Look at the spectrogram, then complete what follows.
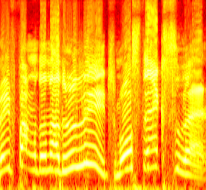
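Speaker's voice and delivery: very high, loud, shrill, thrilled excited screaming. Game narrator tells a player they hear Jekyll from the front boat, Jekyll screaming. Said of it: "You can hear Jekyll screaming".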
